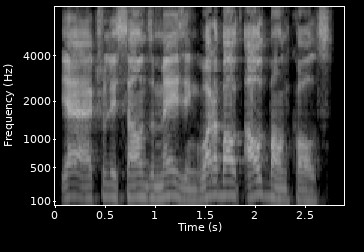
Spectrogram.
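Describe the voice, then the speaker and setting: A man giving a conversational software walkthrough as a product demonstrator. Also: medium pitch, fairly quick.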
